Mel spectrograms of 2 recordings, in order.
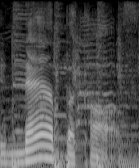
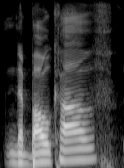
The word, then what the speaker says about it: Nabokov: But are you talking about Nabokov? – No, I know Nabokov. – Well, it's the emphasis is supposed to be on the B-O.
